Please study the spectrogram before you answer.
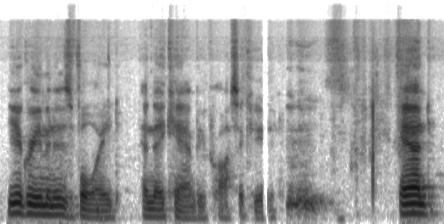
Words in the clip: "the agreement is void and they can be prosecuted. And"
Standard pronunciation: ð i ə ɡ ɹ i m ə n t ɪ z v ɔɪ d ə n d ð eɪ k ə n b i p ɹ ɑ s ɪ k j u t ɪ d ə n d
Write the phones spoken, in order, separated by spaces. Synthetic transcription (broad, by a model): ð i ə ɡ ɹ i m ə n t ɪ z v ɔɪ d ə n ð eɪ k ə n b i p ɹ ɑ s ɪ k j u t ɪ d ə n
